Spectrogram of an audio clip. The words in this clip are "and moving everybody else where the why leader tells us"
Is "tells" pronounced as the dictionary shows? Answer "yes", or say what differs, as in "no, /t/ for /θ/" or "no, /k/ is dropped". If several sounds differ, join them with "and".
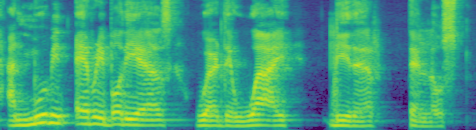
no, /z/ is dropped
